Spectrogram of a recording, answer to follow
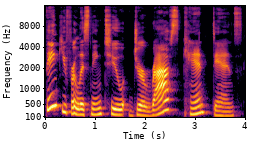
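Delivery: plain reading voice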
